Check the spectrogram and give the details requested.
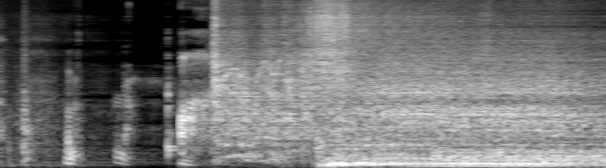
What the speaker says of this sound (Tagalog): Pagandar iti kotse,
